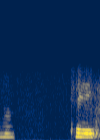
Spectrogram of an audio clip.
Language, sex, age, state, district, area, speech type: Hindi, female, 30-45, Bihar, Begusarai, rural, conversation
